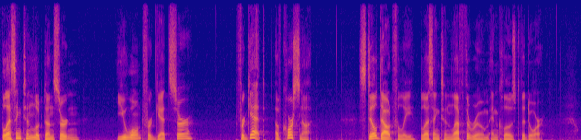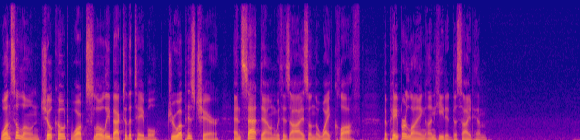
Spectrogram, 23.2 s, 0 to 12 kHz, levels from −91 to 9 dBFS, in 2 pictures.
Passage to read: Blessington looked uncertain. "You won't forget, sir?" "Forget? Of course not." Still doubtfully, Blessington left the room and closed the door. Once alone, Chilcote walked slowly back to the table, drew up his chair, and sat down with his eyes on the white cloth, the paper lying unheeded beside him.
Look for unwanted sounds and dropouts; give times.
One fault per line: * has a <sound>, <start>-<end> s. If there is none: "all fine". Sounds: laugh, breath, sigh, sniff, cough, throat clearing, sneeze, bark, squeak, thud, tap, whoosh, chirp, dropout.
all fine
